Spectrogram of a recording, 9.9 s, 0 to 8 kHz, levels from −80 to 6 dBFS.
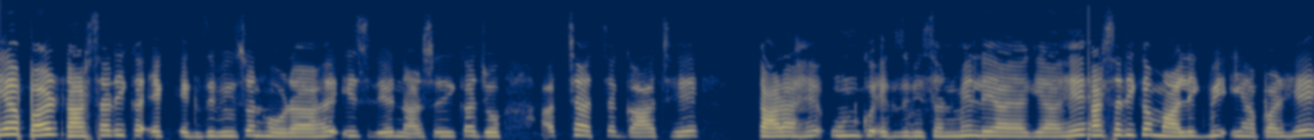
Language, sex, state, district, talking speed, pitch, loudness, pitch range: Hindi, female, Jharkhand, Sahebganj, 205 wpm, 255 Hz, -20 LUFS, 235-275 Hz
